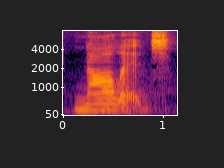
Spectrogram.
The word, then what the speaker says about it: knowledge: read this word no ledge ah chunky monkey knowledge knowledge what you know okay you're a turn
